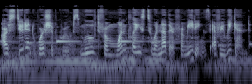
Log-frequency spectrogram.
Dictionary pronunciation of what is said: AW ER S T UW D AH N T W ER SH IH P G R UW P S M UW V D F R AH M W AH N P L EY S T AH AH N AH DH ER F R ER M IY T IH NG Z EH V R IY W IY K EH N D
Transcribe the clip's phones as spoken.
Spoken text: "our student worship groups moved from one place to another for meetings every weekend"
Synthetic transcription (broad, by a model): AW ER S T UW D N T W ER SH IH P G R UW P S M UW V D F R AH M W AH N P L EY S T AH AH N AH DH ER F R ER M IY T IH NG Z EH V R IY W IY K EH N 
